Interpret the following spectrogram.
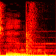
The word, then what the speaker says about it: Qin: The most famous wall was built between 226 and 200 BC by the first emperor of China, Qin Shi Huang, Qin pronounced as Qin, during the Qin dynasty.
